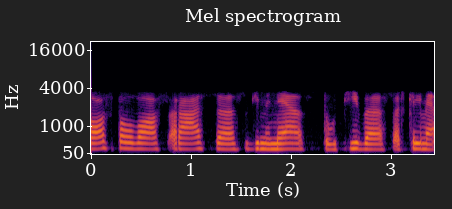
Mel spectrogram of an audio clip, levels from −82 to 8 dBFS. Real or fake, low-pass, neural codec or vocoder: real; 3.6 kHz; none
